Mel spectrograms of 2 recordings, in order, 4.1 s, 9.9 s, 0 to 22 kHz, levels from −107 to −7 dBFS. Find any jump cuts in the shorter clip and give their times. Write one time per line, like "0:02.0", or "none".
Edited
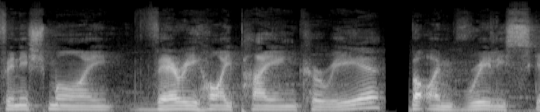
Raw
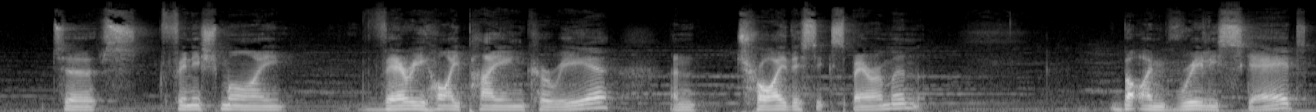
0:00.9
0:03.0

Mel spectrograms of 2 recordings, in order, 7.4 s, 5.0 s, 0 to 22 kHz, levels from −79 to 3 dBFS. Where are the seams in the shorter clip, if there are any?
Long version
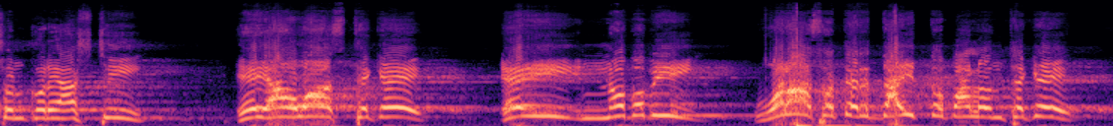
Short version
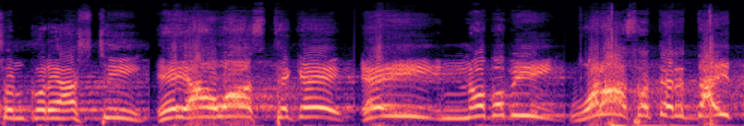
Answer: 0:00.9
0:02.3
0:03.7

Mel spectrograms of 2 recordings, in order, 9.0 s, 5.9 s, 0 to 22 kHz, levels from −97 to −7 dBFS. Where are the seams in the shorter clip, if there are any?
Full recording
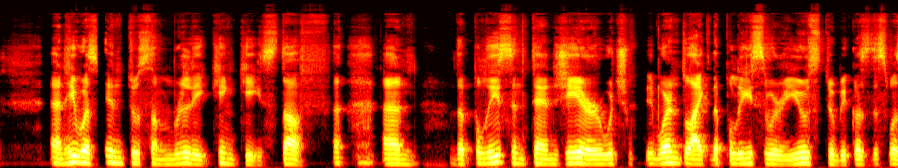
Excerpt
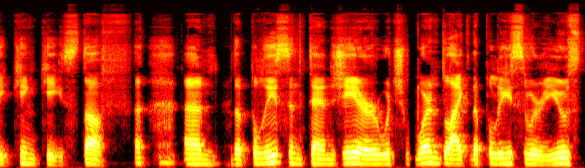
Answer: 0:02.2
0:04.0

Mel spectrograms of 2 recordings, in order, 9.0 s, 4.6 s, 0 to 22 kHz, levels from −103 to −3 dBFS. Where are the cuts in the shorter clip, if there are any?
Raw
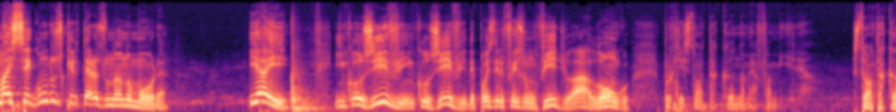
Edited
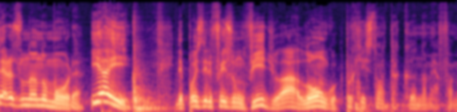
0:00.8
0:01.7
0:03.4

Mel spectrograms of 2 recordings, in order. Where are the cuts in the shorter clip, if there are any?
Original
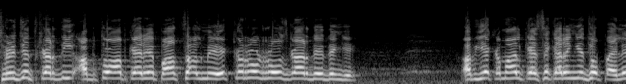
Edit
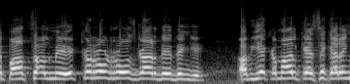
0:02.2

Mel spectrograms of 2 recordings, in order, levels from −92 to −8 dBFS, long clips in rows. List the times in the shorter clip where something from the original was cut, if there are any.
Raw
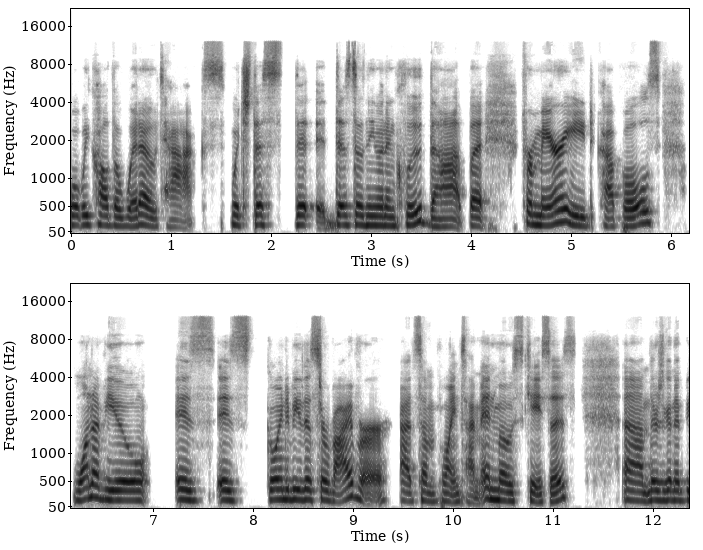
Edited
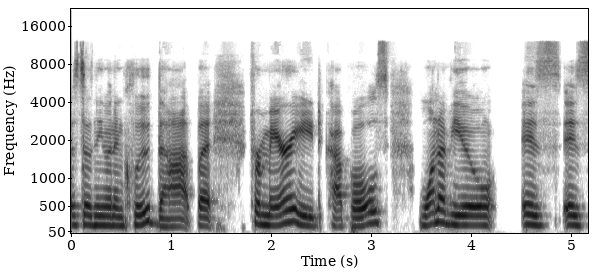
none

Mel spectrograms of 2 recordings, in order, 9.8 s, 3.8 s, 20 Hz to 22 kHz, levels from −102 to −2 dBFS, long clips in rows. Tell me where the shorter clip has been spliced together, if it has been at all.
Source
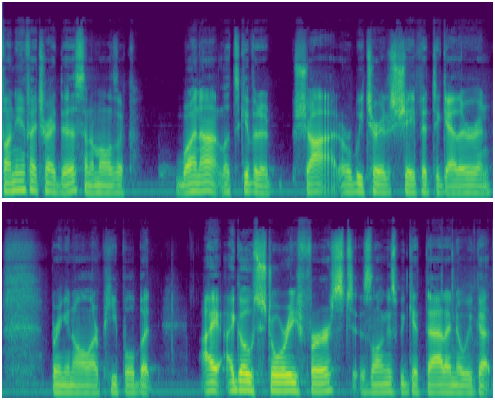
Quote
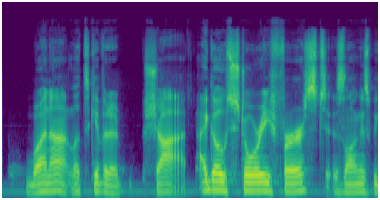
0:01.9

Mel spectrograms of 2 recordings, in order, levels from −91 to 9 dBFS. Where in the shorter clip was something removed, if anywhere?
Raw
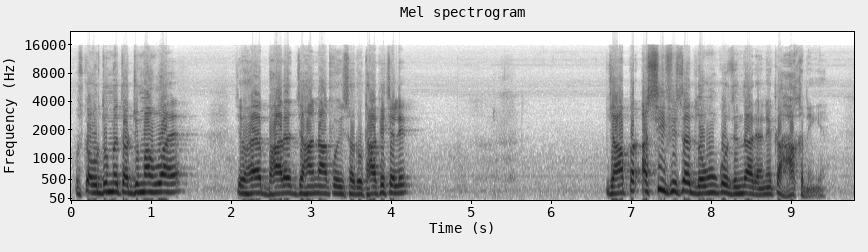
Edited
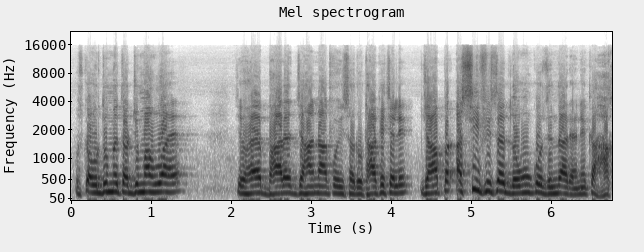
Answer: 0:04.3

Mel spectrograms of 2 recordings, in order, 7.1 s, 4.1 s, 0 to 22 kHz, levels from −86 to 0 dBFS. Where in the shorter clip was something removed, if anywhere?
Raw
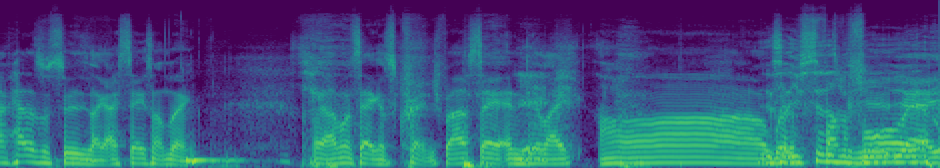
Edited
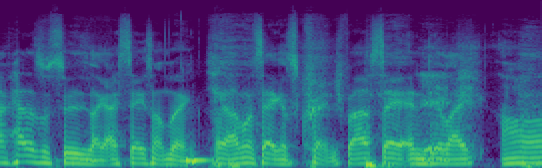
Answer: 0:01.6

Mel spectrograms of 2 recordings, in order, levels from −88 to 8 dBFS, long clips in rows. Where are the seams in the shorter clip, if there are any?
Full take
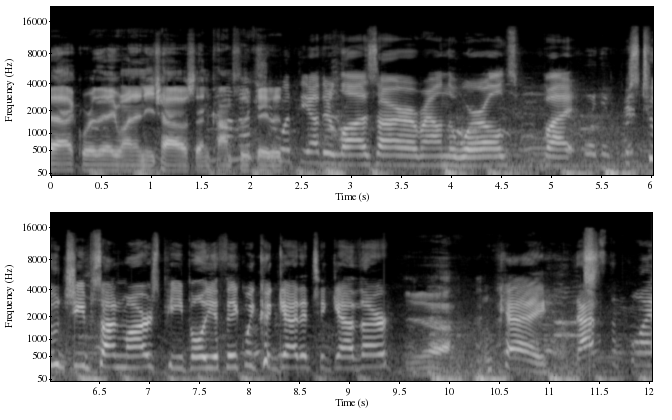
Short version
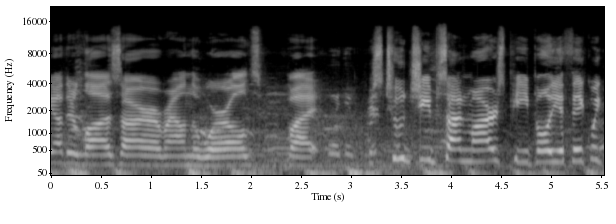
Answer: none

